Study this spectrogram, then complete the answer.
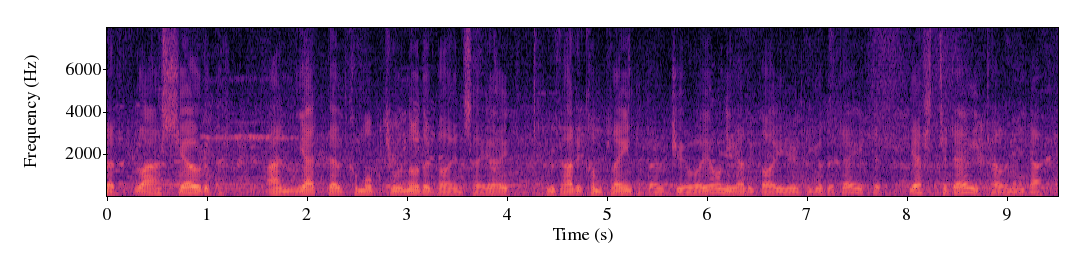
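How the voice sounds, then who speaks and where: With an Irish accent, a man speaks at a moderate pace in a fairly high pitch. His pitch variation is ordinary, and there is noticeable background noise. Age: 80s+. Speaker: street musician. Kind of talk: interview.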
